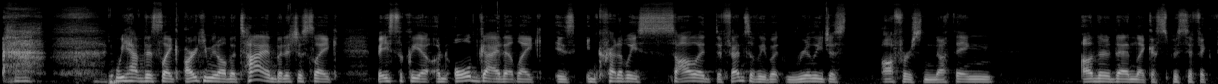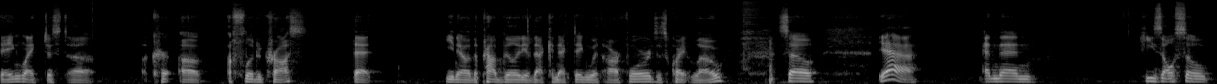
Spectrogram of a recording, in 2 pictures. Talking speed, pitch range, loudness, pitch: 150 wpm, 115-145 Hz, -32 LUFS, 130 Hz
